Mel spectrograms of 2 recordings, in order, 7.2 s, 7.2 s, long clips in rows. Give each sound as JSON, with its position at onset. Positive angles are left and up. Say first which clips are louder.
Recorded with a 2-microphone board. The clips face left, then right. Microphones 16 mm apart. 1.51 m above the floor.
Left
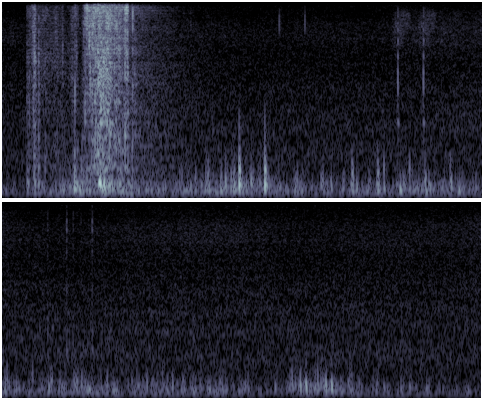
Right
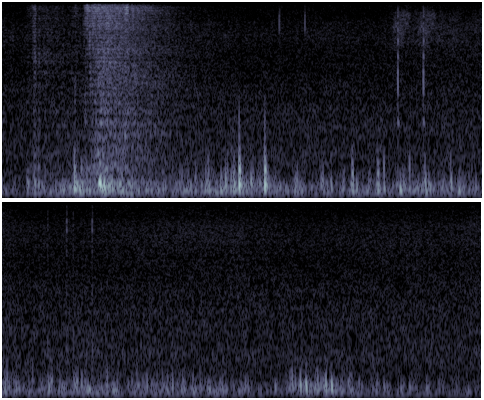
{"t": 0.2, "sound": "tearing paper", "louder": "left 9 dB", "side_deg": 50, "distance_m": 1.0}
